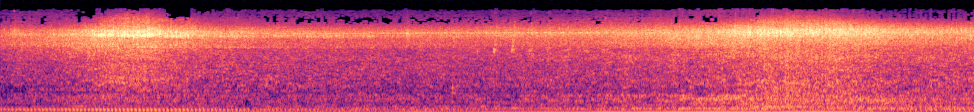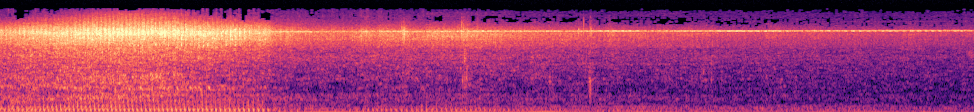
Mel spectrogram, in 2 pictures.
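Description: A motor engine running, swelling louder toward the middle and cutting off sharply about twelve seconds in. A steady high insect trill carries on after it.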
